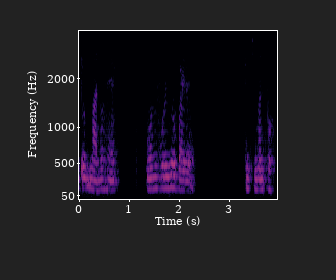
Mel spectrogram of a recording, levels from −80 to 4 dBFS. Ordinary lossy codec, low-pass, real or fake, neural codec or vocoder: none; 3.6 kHz; fake; codec, 16 kHz, 1.1 kbps, Voila-Tokenizer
